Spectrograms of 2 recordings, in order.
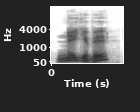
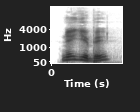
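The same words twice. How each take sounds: First: Said in the usual way. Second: "Ne" pushed higher, rising on "gibi"; Albert repeating his question over the hushing, insistent. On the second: A narrator's reading. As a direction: press the question again, higher, over the noise. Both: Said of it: "diye tekrarladı Albert".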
